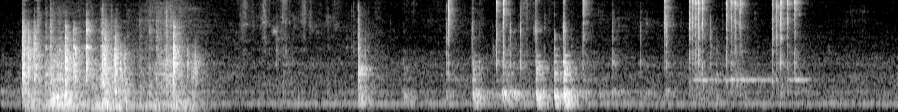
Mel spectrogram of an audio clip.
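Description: A brief loud metallic clatter near the start, then a string of sharp clicks and short clicking runs as an outside micrometer is closed on a turned steel part with its ratchet thimble.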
